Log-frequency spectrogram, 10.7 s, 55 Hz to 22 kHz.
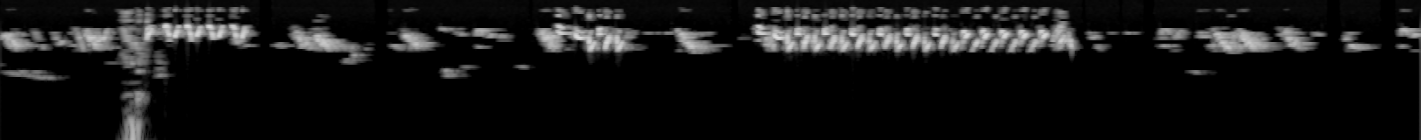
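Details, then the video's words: European goldfinch singing an Algerian-style training song, 2015: lively high twittering phrases, liquid chirps and fast buzzy trills, with a long rapid rattling trill in the middle and brief pauses between bursts. "Chardonneret Chant Algerien 2015 , chant de dressage"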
